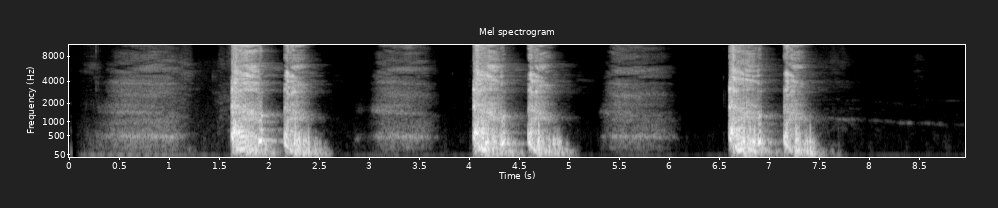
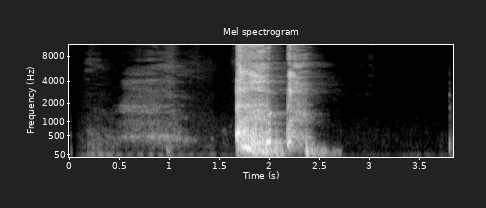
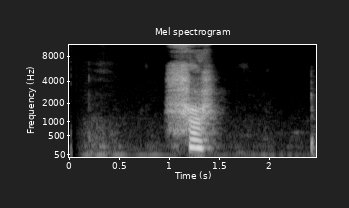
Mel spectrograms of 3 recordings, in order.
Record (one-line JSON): {"three_cough_length": "9.0 s", "three_cough_amplitude": 32768, "three_cough_signal_mean_std_ratio": 0.38, "cough_length": "3.8 s", "cough_amplitude": 32768, "cough_signal_mean_std_ratio": 0.32, "exhalation_length": "2.5 s", "exhalation_amplitude": 14255, "exhalation_signal_mean_std_ratio": 0.32, "survey_phase": "alpha (2021-03-01 to 2021-08-12)", "age": "18-44", "gender": "Male", "wearing_mask": "No", "symptom_cough_any": true, "symptom_fatigue": true, "symptom_headache": true, "smoker_status": "Never smoked", "respiratory_condition_asthma": false, "respiratory_condition_other": false, "recruitment_source": "Test and Trace", "submission_delay": "5 days", "covid_test_result": "Positive", "covid_test_method": "RT-qPCR", "covid_ct_value": 13.2, "covid_ct_gene": "ORF1ab gene", "covid_ct_mean": 13.5, "covid_viral_load": "37000000 copies/ml", "covid_viral_load_category": "High viral load (>1M copies/ml)"}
